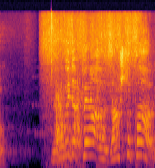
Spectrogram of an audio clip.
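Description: Food sizzling in a saucepan on a gas stove as it is stirred: a steady hiss that starts about half a second in, after a brief quiet gap.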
